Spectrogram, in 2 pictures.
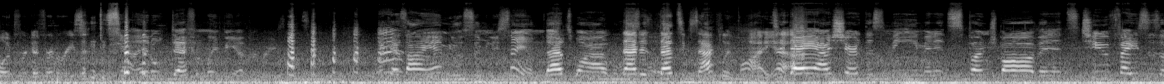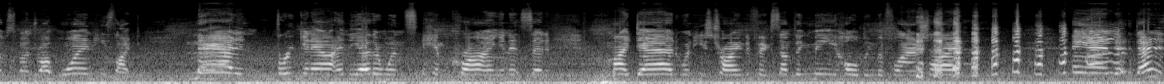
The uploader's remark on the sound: take the show on the road and give you a audio tour of some of our favorite places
